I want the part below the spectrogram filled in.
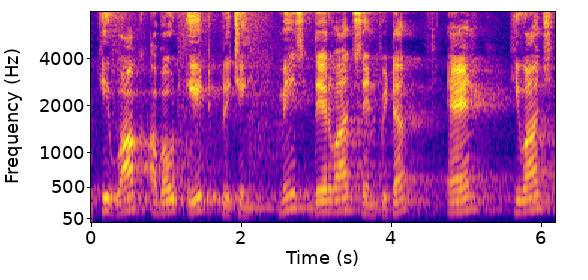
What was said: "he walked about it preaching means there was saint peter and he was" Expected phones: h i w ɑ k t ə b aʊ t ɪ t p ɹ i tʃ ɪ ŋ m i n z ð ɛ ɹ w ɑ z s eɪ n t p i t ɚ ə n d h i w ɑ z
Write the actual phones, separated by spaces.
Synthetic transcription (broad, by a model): h i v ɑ k ə b aʊ t ɪ t p ɹ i tʃ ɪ ŋ m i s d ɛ ɹ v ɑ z s eɪ n t p i t ɚ ə n d h i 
